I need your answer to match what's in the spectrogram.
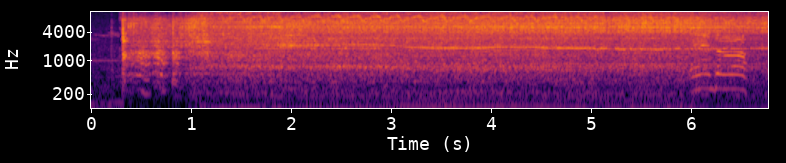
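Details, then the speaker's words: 2003 Jeep Liberty Sport 3.7 V6 just after a partial engine rebuild, warming toward operating temperature and smoking as old oil burns off; steady high-pitched whine over the idle, owner attributes it to the power steering pump; whine at idle. "see stuff over here that sound I got power steering pump me a little noise"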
